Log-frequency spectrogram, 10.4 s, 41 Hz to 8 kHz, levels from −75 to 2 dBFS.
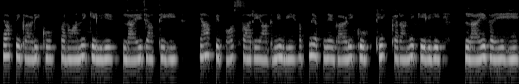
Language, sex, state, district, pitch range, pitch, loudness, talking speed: Hindi, female, Uttar Pradesh, Etah, 200-215 Hz, 205 Hz, -32 LUFS, 150 wpm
